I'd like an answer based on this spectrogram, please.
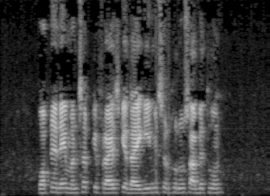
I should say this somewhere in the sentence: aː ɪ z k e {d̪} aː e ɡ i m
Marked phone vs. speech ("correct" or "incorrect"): correct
